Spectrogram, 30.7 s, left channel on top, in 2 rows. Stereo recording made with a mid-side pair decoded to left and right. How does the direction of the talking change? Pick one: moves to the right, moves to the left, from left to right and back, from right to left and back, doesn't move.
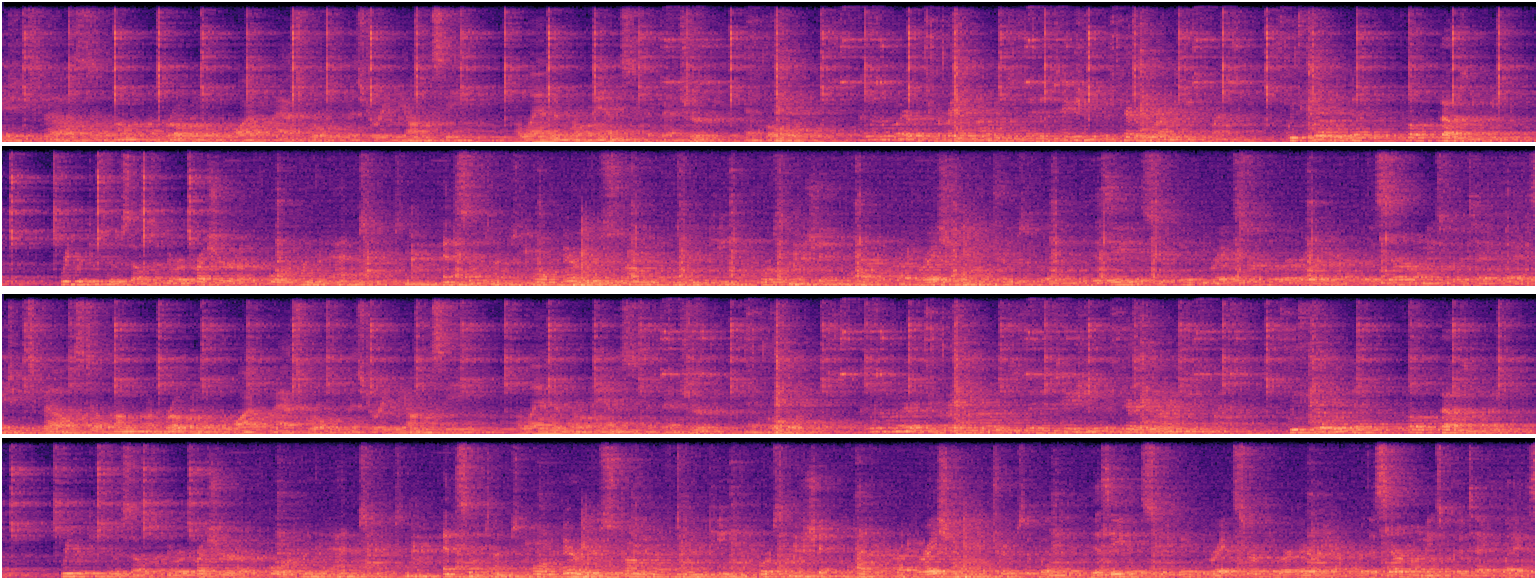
from right to left and back.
